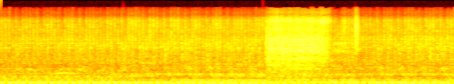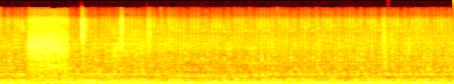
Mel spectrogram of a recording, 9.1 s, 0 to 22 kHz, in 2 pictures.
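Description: UTB 445 tractor's four-cylinder diesel engine running steadily, heard from inside the cab. Two short bursts of hiss come about three and five seconds in.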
